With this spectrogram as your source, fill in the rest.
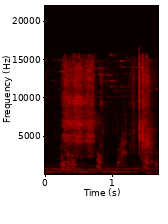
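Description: Dogs from the Minecraft video game, a whole pack of them, yip and whimper softly over a steady background hum, with brief overlapping bursts through the short stretch.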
